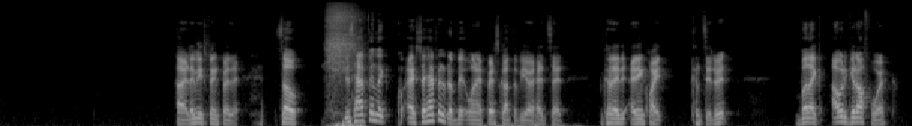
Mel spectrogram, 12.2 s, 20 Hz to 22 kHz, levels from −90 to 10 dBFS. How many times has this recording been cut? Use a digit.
1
